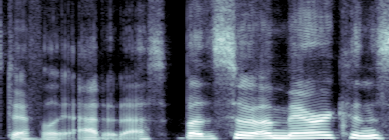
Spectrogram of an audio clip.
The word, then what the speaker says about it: Adidas: I think it's Adidas. Oh, yeah. It's definitely Adidas. But so Americans say Adidas.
